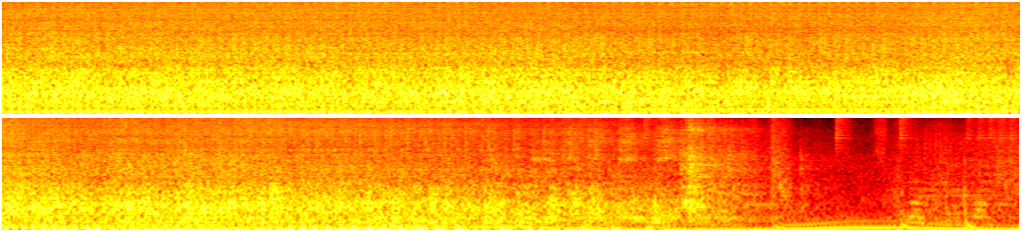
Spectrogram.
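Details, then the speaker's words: Old cheap motorcycle idling after starting: rough, clattery uneven beat about three per second under loud mechanical rattle; noise from worn engine, not exhaust; carburetor suspected faulty. "motornya bisa nyala cuman udah langsam Suaranya berisik banget bukan gara-gara knalpot tapi gara-gara emang udah ke tersebut di kode sore tadi"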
